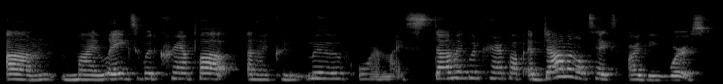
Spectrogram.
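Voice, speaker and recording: A woman talking candidly in a personal health vlog, halting often with fillers and pauses. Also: a little high, fairly bright tone, echoey room. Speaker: vlogger.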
